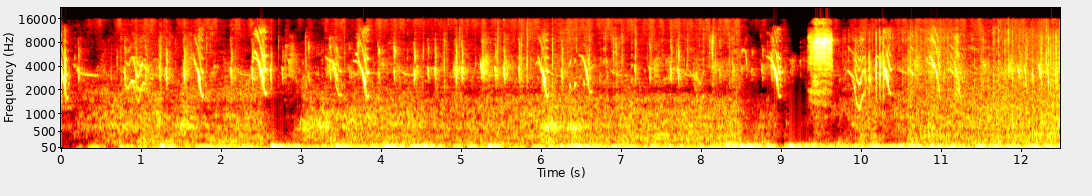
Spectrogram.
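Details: Cape white-eye at a feeder in a suburban garden in Pretoria, South Africa, hungry and repeatedly returning; many short, high, downward-slurred chirps come in quick, irregular succession throughout, over a low steady background rumble.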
